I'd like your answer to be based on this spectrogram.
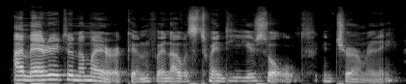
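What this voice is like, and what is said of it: German accent. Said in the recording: “I still got my German accent. I can't get over that.”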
